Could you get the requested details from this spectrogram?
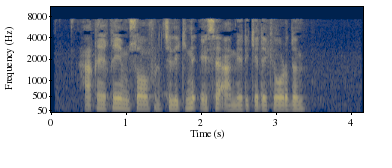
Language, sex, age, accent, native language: Uzbek, male, 18-24, Farg'ona, Uzbek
